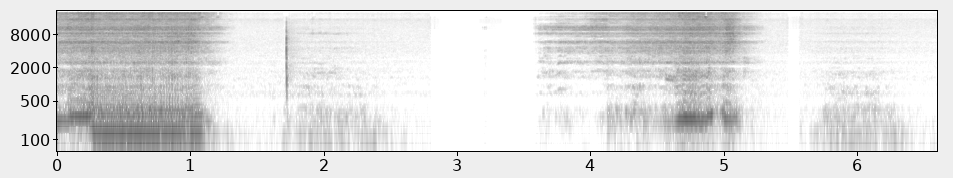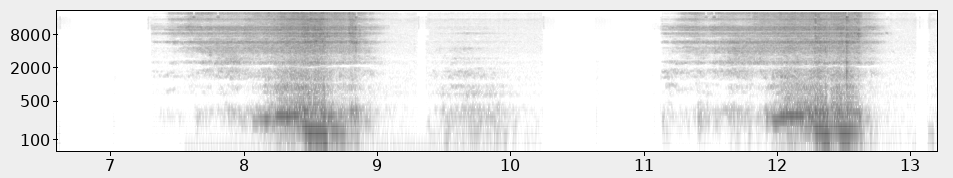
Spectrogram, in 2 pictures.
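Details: Korean girl asleep: loud, rough snores on each in-breath at about 15 breaths a minute, quieter breathing between; loud snoring.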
